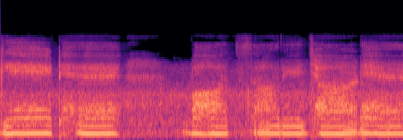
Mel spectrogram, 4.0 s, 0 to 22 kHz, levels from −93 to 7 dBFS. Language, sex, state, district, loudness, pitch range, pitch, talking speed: Hindi, female, Maharashtra, Mumbai Suburban, -14 LUFS, 210-220 Hz, 215 Hz, 90 wpm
